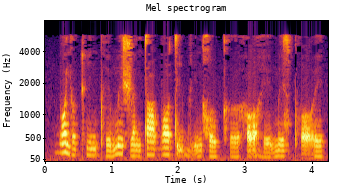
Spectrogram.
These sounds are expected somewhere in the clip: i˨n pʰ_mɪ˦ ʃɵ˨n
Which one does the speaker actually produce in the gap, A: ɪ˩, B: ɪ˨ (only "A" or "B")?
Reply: A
